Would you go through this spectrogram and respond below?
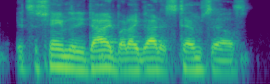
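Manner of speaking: ordinary talk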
